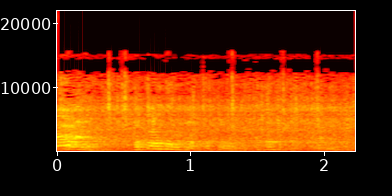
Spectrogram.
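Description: Indistinct voices talking in a room, over a steady low hum.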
